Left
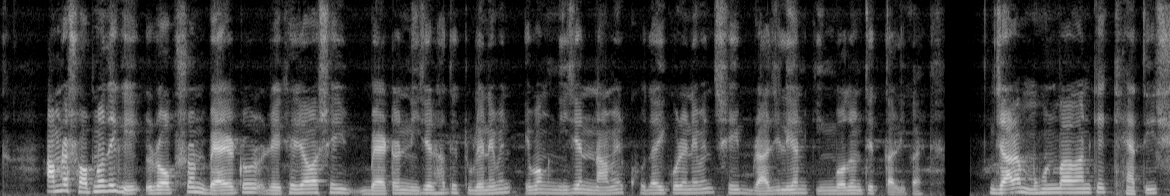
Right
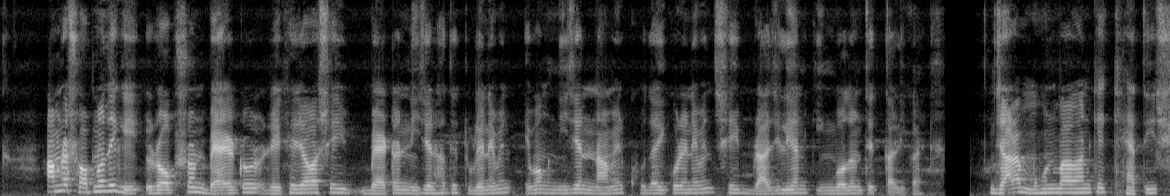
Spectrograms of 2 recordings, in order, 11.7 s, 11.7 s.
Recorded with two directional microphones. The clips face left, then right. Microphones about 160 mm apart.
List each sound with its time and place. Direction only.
0.4 s speech: 35° left (ahead or behind)
9.9 s speech: 45° left (ahead or behind)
